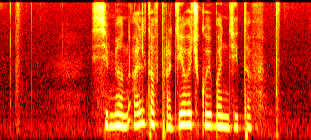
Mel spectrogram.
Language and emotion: Russian, neutral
